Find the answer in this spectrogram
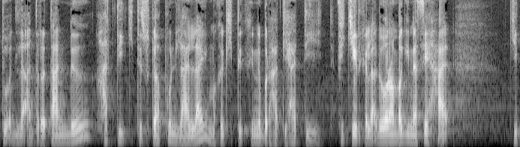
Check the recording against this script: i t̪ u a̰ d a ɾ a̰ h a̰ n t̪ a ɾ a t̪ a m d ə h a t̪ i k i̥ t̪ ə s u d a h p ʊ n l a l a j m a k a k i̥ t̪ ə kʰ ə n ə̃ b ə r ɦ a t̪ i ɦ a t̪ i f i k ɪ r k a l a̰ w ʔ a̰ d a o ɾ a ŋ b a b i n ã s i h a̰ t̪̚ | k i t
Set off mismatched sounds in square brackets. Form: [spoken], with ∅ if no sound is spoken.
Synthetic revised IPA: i t̪ u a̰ d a [l] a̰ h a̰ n t̪ a ɾ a t̪ a [n] d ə h a t̪ i k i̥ t̪ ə s u d a h p ʊ n l a l a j m a k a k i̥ t̪ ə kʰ ə n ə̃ b ə r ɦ a t̪ i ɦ a t̪ i f i k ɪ r k a l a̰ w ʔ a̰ d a o ɾ a ŋ b a [ɡ] i n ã s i h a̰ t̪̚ | k i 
